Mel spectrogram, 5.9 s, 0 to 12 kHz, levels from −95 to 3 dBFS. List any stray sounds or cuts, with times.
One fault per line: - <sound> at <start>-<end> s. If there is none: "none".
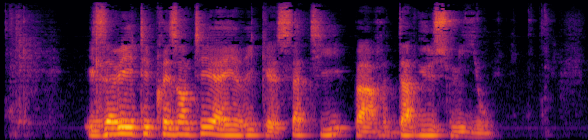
none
